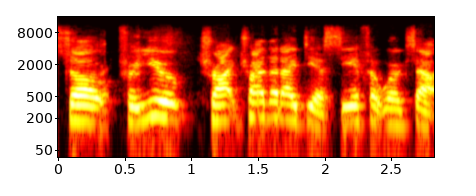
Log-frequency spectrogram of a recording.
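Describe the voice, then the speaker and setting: The background is quiet. A man speaks at a high pitch. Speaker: forex trading coach. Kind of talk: webinar Q&A. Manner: fast; casual, animated.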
